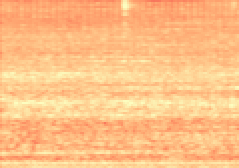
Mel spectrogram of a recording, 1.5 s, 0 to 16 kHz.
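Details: Honda Vario 110 scooter after water pump mechanical seal replacement (coolant had leaked into the oil, turning it milky, and the overheat light came on), coolant refilled, running about 5 minutes for a hose leak check: steady, even, healthy low idle.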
